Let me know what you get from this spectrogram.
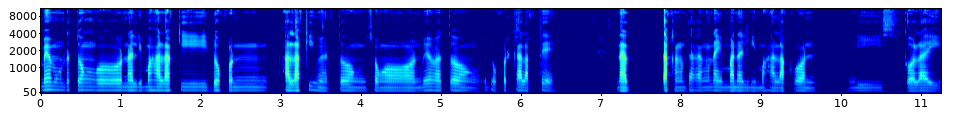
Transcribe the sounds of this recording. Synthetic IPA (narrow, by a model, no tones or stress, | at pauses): mɛmaŋdat̪ɔŋɡɔnalimaɦalakidɔkɔn | alakimɛt̪ɔŋsɔŋɔnmɛdat̪ɔŋdɔkɔnkalak̚t̪ɛ | na | t̪akaŋt̪akaŋnaimanalimaɦalakɔn | disi̥kɔlai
